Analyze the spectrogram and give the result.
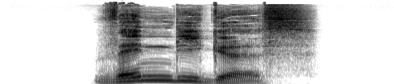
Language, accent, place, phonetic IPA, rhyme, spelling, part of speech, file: German, Germany, Berlin, [ˈvɛndɪɡəs], -ɛndɪɡəs, wendiges, adjective, De-wendiges.ogg
- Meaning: strong/mixed nominative/accusative neuter singular of wendig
